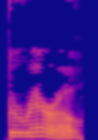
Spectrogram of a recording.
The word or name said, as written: guerrero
